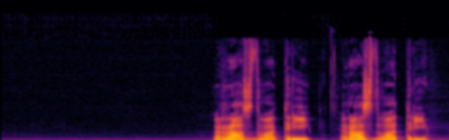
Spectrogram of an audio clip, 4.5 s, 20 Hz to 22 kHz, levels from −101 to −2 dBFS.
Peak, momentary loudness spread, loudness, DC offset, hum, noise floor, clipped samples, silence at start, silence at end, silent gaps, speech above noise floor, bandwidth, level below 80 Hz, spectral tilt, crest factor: -6 dBFS; 9 LU; -22 LUFS; under 0.1%; 50 Hz at -50 dBFS; -64 dBFS; under 0.1%; 2.15 s; 0.2 s; none; 43 dB; 16.5 kHz; -48 dBFS; -6 dB/octave; 20 dB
